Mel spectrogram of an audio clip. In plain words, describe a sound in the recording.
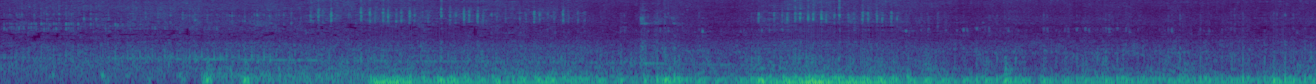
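A motorcycle engine rumbles close by, growing louder.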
